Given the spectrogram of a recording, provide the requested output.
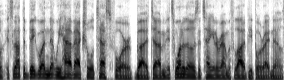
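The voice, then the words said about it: Sick-sounding voice. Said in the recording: “my voice sounds ... this will be my new podcast persona with the sick voice”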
